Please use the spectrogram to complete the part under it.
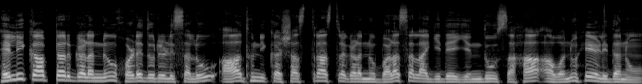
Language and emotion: Kannada, neutral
